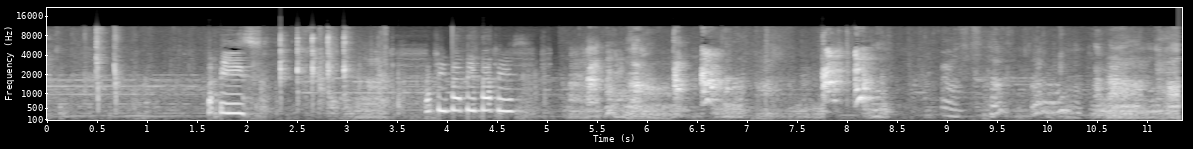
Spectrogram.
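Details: Eight-week-old Cardigan Welsh Corgi puppies, a litter of seven, playing rough: rapid clusters of sharp high barks and yelps, with squeals and growly scuffles and a human voice mixed in.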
